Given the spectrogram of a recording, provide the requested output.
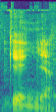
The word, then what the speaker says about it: Kenya: Y curiosamente el dígrafo NY en swahili se pronuncia ñ. Por lo tanto, en su lengua natal es Kenia.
